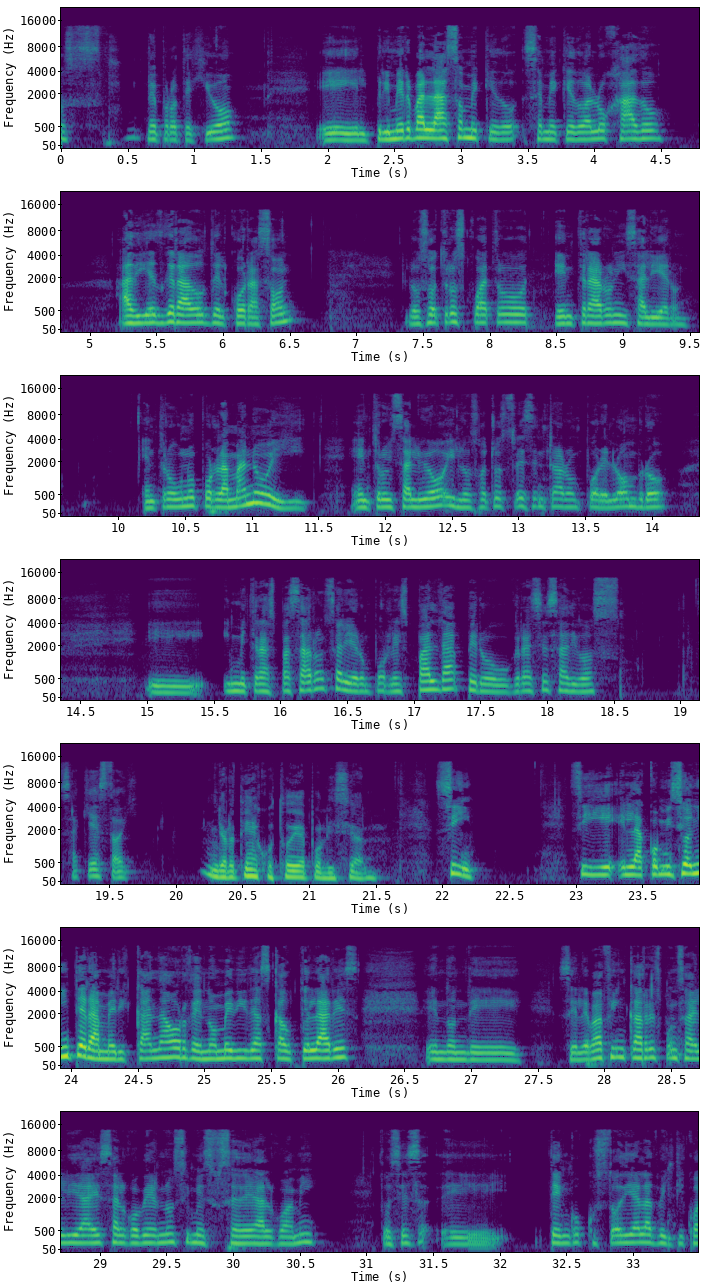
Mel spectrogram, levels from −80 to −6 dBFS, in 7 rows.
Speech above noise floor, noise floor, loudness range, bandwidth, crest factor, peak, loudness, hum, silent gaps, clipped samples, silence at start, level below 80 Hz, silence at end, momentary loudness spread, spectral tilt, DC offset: 39 dB; -65 dBFS; 7 LU; 14 kHz; 22 dB; -4 dBFS; -26 LUFS; none; none; under 0.1%; 0 s; -62 dBFS; 0 s; 12 LU; -5.5 dB/octave; under 0.1%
